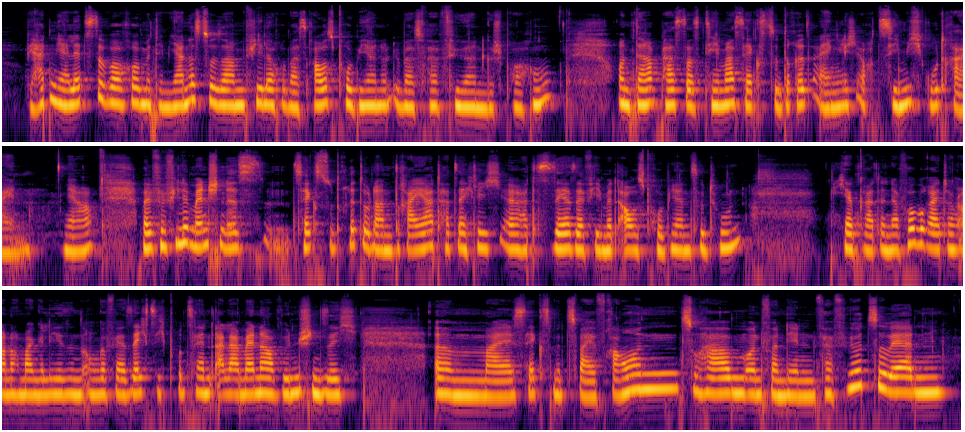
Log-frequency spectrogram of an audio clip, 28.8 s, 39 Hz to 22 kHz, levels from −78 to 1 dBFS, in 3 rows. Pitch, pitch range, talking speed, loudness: 205 Hz, 195-220 Hz, 175 wpm, -16 LUFS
